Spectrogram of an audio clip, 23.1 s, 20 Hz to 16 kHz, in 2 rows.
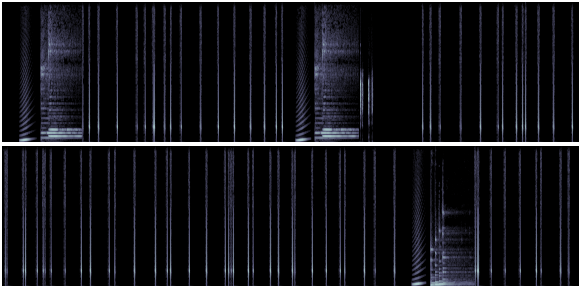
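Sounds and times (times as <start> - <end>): typing clicks: 7.1 - 7.4.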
